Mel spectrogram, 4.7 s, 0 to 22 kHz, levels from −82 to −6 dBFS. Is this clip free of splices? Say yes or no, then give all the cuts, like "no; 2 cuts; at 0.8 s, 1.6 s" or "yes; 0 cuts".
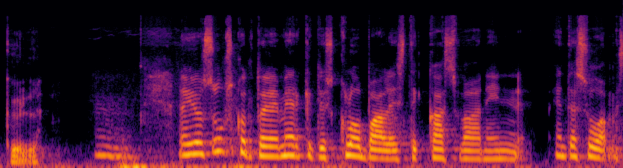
yes; 0 cuts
